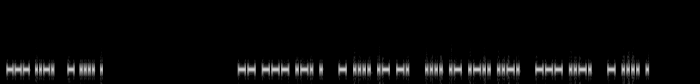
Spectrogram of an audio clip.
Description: Morse code, heard as a keyed tone, about 63 wpm, 700 Hz. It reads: OF THE MORE THAN HALF OF THE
